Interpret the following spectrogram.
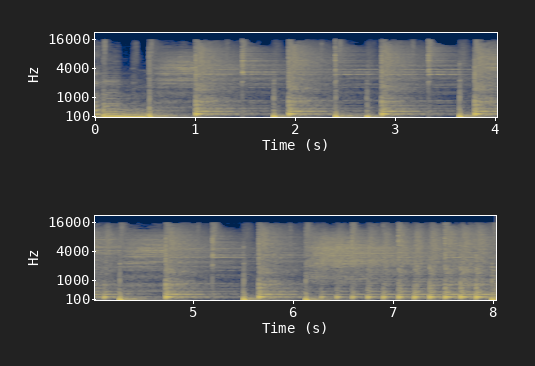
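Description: Drum kit playing an instrumental break in a children's song: bass drum and snare hits with cymbals at an even beat. The hits quicken into a fast run near the end, leading into the next verse.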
